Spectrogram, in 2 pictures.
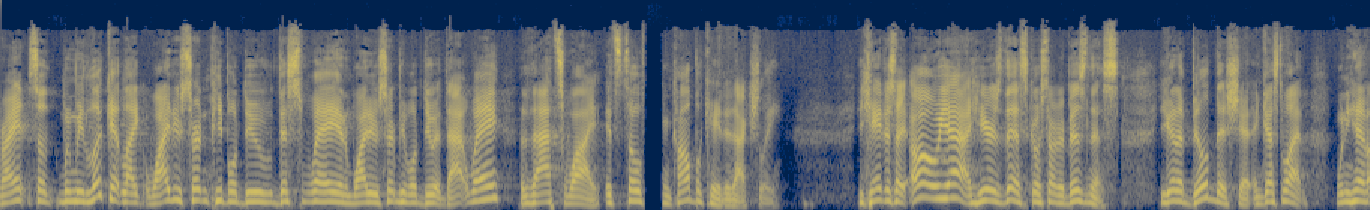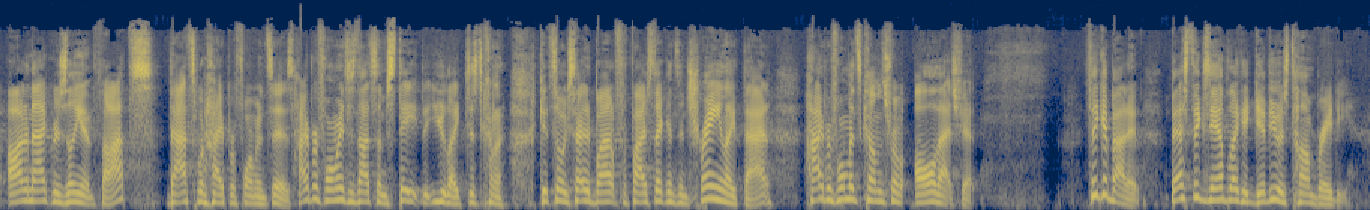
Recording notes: Today’s episode is an excerpt taken from Claim Your Power Live 2019.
